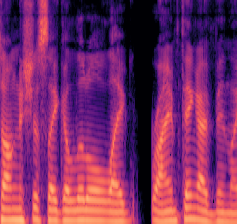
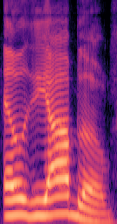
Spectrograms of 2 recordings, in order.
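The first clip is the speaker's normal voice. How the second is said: drawn-out, higher Spanish cry; mock devil announcement; 5 semitones higher, 3 dB louder, much slower than usual. Playing along with the scared neighbor joke, mock devil announcement. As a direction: announce the devil with long, held vowels.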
